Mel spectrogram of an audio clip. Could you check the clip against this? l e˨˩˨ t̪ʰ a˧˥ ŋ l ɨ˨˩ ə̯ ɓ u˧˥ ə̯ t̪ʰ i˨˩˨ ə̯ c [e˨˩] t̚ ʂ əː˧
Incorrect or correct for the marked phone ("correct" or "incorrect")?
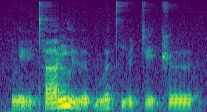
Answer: correct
